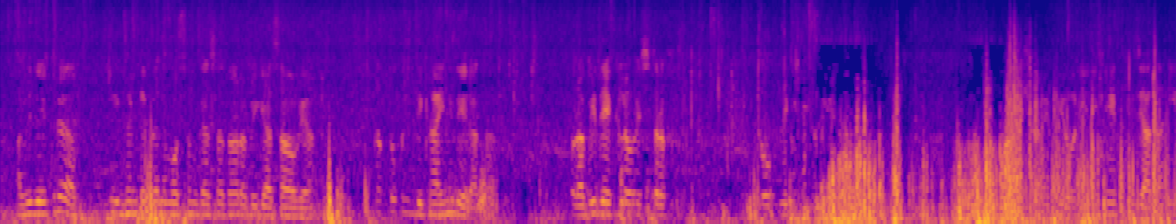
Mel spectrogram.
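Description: Wind blows outdoors.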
